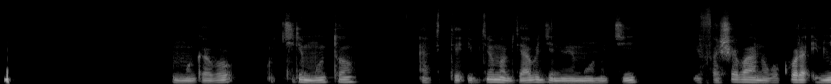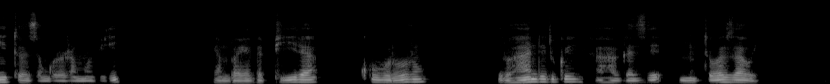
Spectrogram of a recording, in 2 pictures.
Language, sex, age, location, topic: Kinyarwanda, male, 25-35, Huye, health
